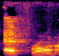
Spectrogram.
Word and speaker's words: Efron: I'm Zac Efron. I'm sorry. Every time I say his name, okay, I used to say when I was a kid it was Zac Efron, but it's Efron, and whenever I say them Efron.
